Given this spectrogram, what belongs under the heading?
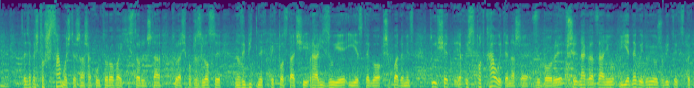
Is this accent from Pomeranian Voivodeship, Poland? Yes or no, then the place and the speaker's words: no; Legnica, Lower Silesian Voivodeship, Poland; Ja się wychowałem przy ich koszarach i ja mówię po prostu tylko prawdę.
